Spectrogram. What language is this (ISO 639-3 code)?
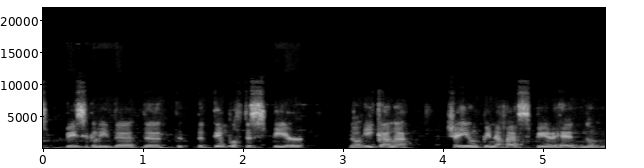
fil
